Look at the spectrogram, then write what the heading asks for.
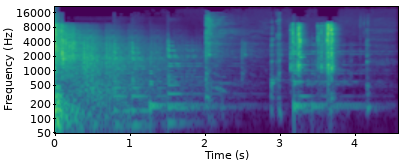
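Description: A single loud gunshot bursts out with a long, rumbling, decaying tail, followed by a few sharp mechanical clicks.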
